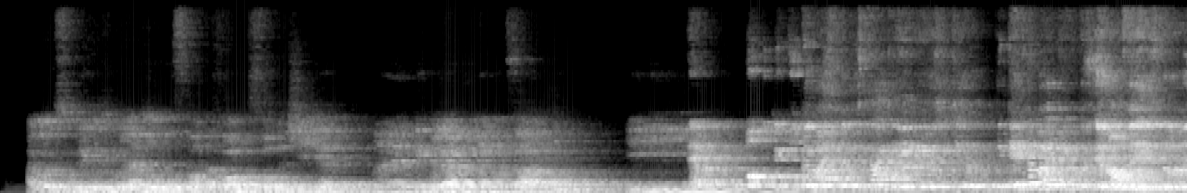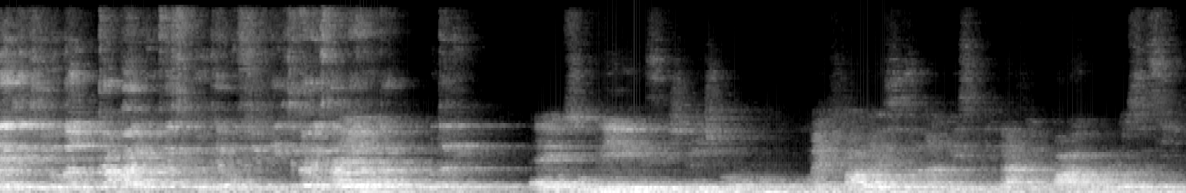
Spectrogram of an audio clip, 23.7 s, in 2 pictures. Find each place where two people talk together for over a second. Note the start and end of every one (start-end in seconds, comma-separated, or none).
none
